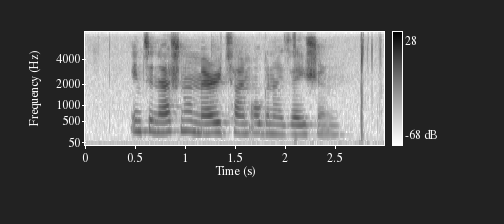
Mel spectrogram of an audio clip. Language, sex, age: English, female, 18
